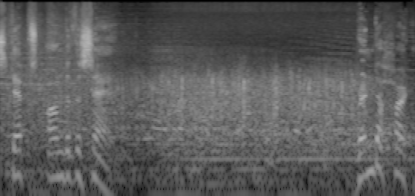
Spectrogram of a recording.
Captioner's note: crowd applauding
